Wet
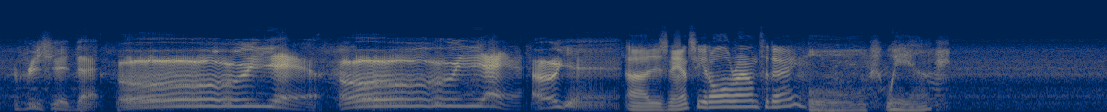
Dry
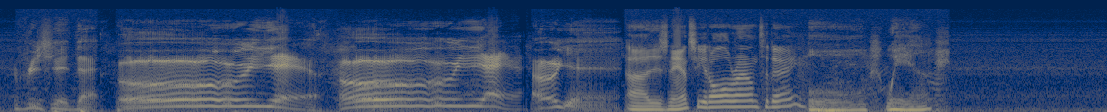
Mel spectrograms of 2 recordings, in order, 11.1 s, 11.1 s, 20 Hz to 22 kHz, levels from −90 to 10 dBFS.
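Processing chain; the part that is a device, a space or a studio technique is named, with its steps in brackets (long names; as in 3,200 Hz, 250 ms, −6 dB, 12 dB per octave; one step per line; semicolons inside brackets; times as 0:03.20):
phone earpiece (loudspeaker in its box 410–3,600 Hz, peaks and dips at 450 Hz −9 dB, 700 Hz −6 dB, 990 Hz −8 dB, 1,400 Hz +9 dB, 2,300 Hz +4 dB, 3,300 Hz +4 dB)
level −1 dB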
